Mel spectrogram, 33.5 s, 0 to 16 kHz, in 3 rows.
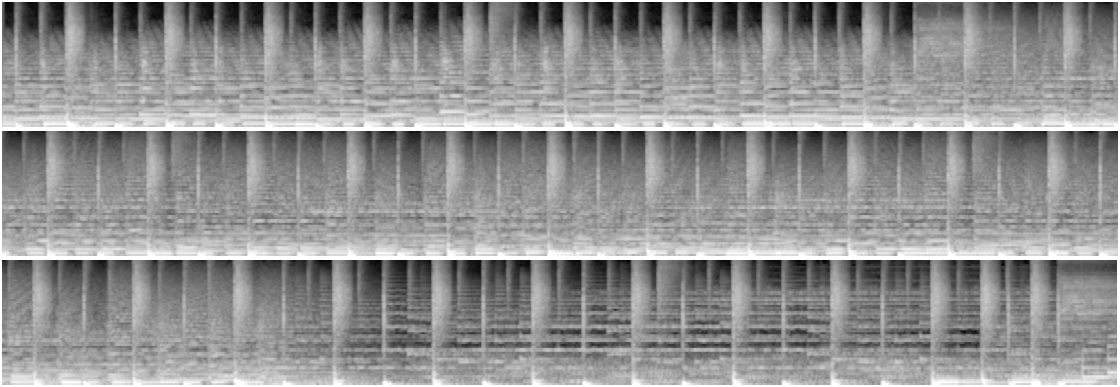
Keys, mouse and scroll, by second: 3.2 right click, 4.3 click, 5.8 right click, 6.8-7.5 drag, 9.0 Tab, 10.3 click, 13.0-13.7 typing, 15.2 space, 17.5-18.1 drag, 20.4-21.0 click, 20.9 space, 23.0 click, 24.4 ctrl+click, 29.1-33.4 drag, 32.5-33.4 drag.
